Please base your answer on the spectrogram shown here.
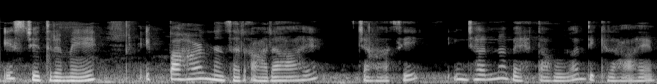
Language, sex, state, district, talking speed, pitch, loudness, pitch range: Hindi, female, Maharashtra, Sindhudurg, 165 wpm, 180 Hz, -17 LUFS, 170-230 Hz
